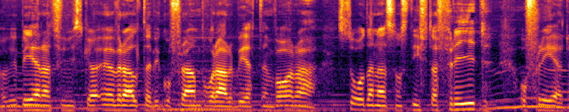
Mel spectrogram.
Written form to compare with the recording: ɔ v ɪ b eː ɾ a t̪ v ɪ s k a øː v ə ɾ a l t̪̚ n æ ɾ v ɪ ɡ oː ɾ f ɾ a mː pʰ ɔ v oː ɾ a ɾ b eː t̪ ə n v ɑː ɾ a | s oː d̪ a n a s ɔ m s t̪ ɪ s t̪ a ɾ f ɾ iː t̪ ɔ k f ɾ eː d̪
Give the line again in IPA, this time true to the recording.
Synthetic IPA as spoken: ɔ v ɪ b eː ɾ a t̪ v ɪ s k a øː v ə ɾ a l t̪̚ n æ ɾ v ɪ ɡ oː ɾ f ɾ a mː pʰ ɔ v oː ɾ a ɾ b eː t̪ ə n v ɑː ɾ a | s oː d̪ a n a s ɔ m s t̪ ɪ f t̪ a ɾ f ɾ iː d̪ ɔ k f ɾ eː d̪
